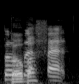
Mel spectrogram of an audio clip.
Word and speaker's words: Boba Fett: The rumor is that they're going to one's going to focus on Boba Fett? How do you pronounce that? I've never seen it. – Boba Fett.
